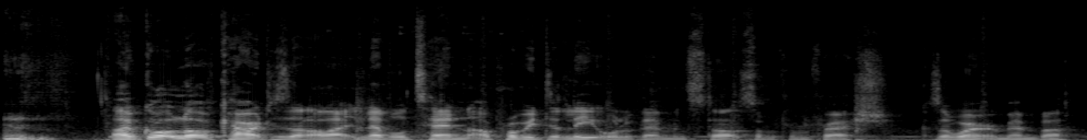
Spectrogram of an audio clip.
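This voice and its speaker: A man's voice: lowish voice, steady tone, quick pace, vocal fry. Male streamer, casual gaming chat, replies to viewers, music behind. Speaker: live streamer.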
